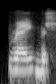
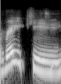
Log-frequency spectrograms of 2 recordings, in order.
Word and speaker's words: Reiki: the financial services to becoming sorry if I pronounced this wrong, a rea master. Is that right? Yeah. Reiki.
